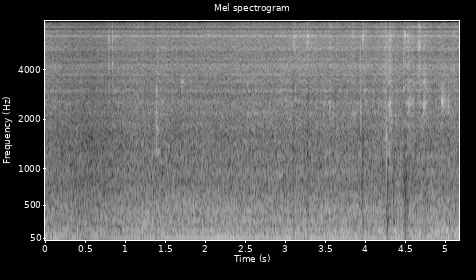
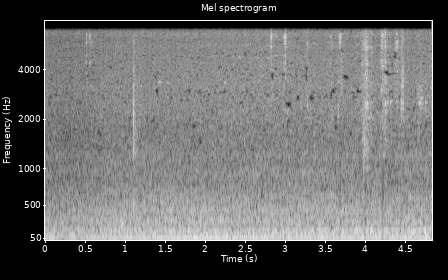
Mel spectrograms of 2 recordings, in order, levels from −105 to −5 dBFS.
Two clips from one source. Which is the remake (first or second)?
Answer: first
